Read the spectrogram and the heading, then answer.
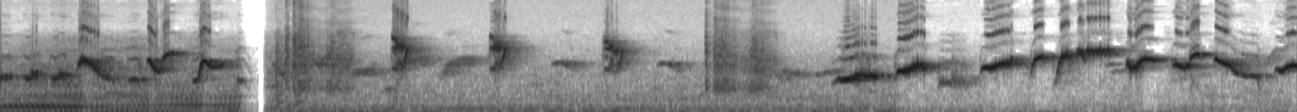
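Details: A white-rumped shama's lure song to rouse a rival into song, varied fluty whistles, a burst of harsh rasping notes, then a quickening run of rising and falling whistled phrases.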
